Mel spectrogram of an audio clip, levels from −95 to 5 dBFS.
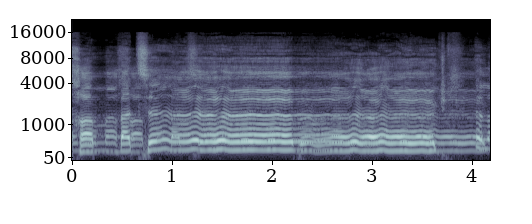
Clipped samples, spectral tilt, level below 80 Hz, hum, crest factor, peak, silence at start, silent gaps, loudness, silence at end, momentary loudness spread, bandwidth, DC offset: under 0.1%; -3.5 dB/octave; -68 dBFS; none; 14 dB; -10 dBFS; 0 s; none; -22 LUFS; 0 s; 7 LU; 16 kHz; under 0.1%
